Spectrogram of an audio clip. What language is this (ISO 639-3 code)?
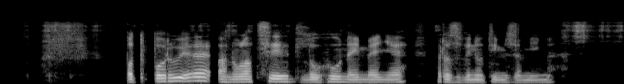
ces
